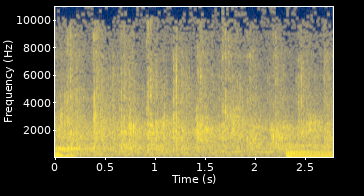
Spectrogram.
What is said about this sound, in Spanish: Si le va a aplaudir, hágalo fuerte, iglesia. Hágalo fuerte.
